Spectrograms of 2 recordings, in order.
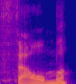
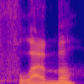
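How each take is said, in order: First: The L sound comes after the vowel. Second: The L sound comes right after the F. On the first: The speaker calls it wrong. "misread as it Felm for years because I mixed up like where the L was" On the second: The speaker calls it right. "the word phlegm"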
